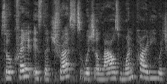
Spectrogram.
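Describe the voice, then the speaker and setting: A woman with an unremarkable speaking voice talks at a moderate pace and fairly high pitch, with ordinary pitch variation. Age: 20s. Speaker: lifestyle YouTuber. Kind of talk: casual tutorial vlog. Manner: conversational with fillers.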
